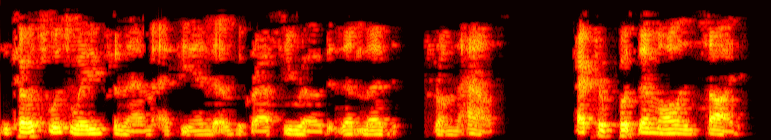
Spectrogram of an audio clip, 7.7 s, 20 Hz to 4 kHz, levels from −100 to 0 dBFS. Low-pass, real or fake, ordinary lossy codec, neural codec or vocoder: 3.6 kHz; real; AAC, 24 kbps; none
